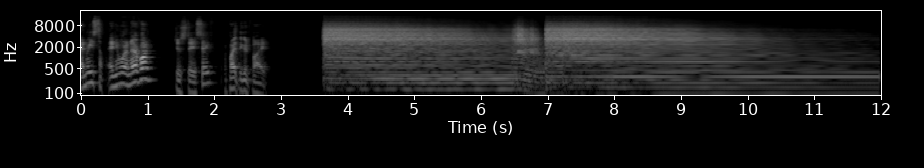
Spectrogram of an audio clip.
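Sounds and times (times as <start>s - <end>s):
distorted electric guitar chords: 3.7s - 12.0s
guitar sliding sweep: 3.7s - 12.0s.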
